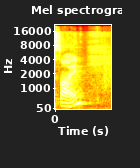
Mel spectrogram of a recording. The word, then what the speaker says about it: sin: Basic trig functions s shortened to sin n but you still pronounce it sign.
